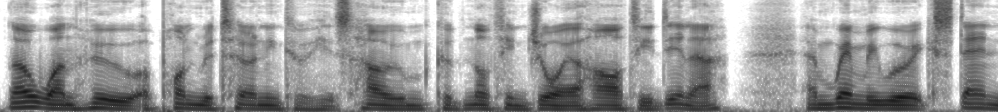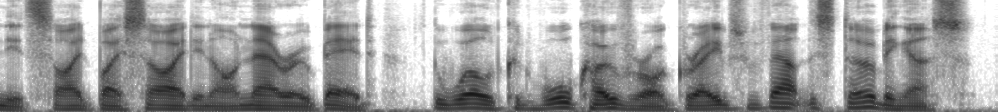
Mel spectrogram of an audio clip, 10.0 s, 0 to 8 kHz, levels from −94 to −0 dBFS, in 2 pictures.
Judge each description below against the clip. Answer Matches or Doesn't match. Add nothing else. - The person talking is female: Doesn't match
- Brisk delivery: Matches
